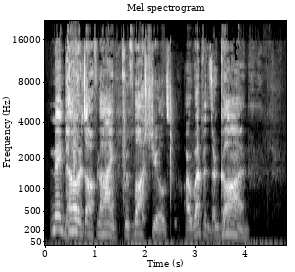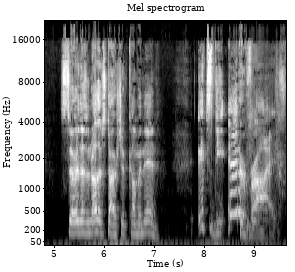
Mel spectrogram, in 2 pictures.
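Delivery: very loud, deliberate, slow, high, drawn-out booming delivery. Reading off his lines aloud, in an Adam Scott impression. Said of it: "In my best Adam Scott impression".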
